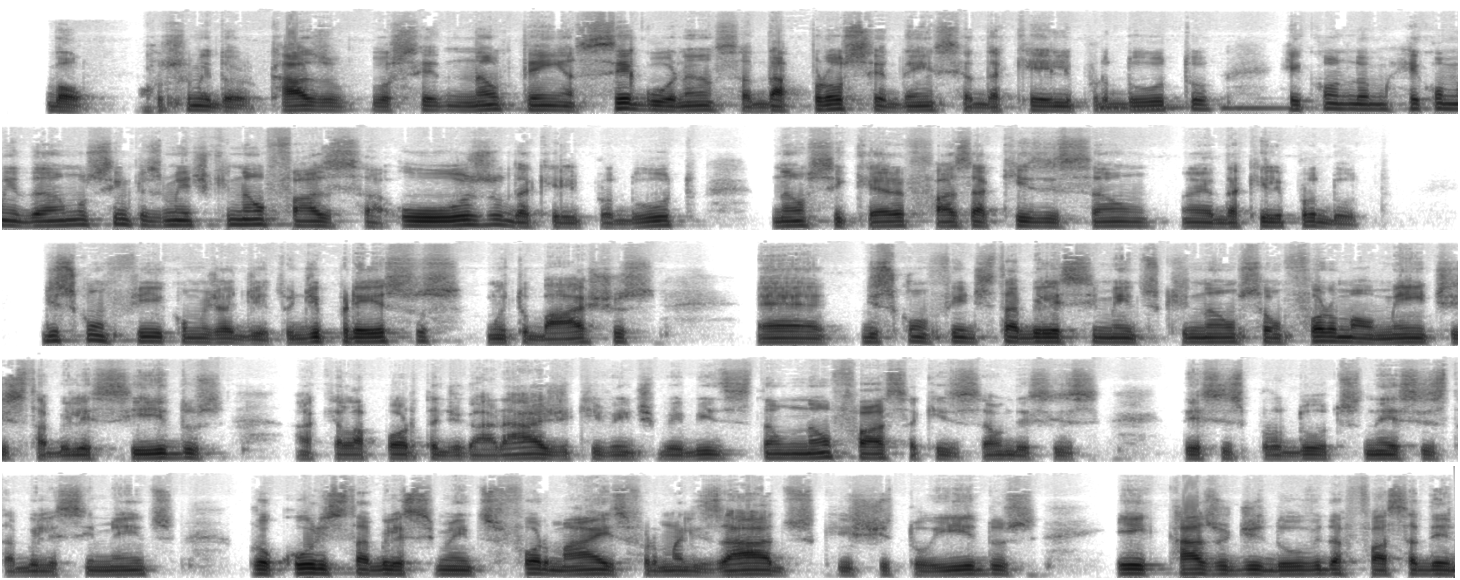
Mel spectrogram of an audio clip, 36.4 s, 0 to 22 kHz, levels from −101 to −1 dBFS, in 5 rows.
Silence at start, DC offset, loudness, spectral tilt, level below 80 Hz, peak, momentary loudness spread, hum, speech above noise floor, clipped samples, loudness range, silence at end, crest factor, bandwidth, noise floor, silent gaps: 0.25 s; under 0.1%; -19 LUFS; -5.5 dB/octave; -58 dBFS; 0 dBFS; 11 LU; none; 65 dB; under 0.1%; 5 LU; 0 s; 18 dB; 15.5 kHz; -83 dBFS; 14.70-14.75 s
